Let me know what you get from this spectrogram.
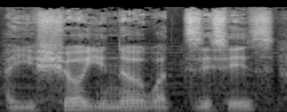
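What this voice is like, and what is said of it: Put-on French accent. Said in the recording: “you're doing the accent, are you?”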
